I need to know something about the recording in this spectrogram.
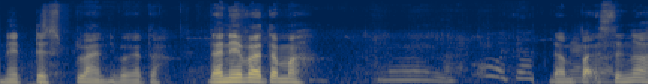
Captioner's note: speaking Nepali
